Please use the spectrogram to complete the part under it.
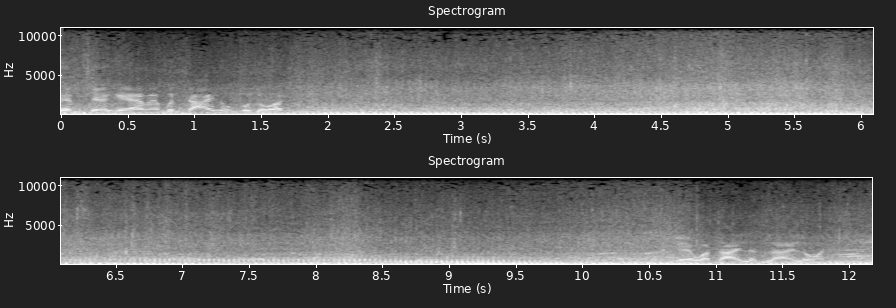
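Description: Water splashes and churns around moving wheels.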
